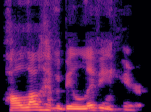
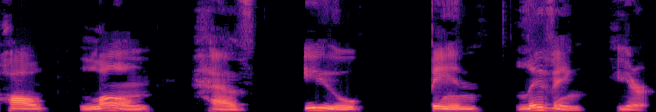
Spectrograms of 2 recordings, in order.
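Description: First: Said in the usual way. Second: Slow, each word set apart. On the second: Shown as a demonstration. Teacher to students, slow word by word. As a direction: break it up for learners.

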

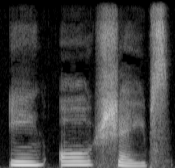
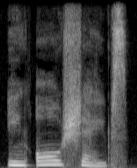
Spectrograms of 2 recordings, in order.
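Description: First: In all shapes said slowly and clearly; slow model reading. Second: Said in the usual way. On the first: Shown as a demonstration. Teacher slowly modelling In all shapes for class. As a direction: draw out In all shapes word by word. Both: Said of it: "比如说，in all shapes".

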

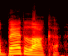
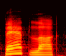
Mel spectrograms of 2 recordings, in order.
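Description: First: "bad luck" with a narrow eh vowel; wrong BAD LUCK. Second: "bad luck" with a wide open a; wide-mouthed BAD LUCK. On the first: Teacher warns about mouth shape, narrow-vowel "bad luck". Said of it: "不要读bad luck". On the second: Teacher corrects mouth shape, wide-vowel "bad luck". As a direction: spread the mouth wider on "bad". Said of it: "把嘴型咧大一点". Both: Shown as a demonstration.

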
